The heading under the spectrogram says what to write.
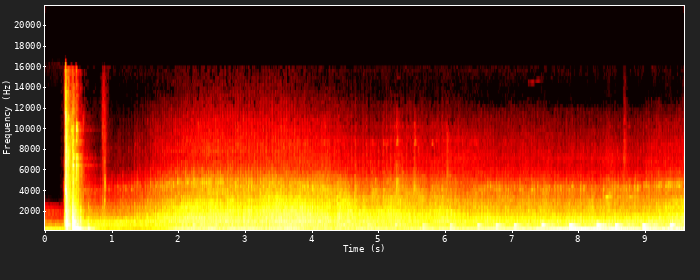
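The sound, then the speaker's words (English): A door shuts with a single loud thud at the very start, followed by a steady low engine rumble like a bus pulling away, with faint rising whine and no voices. “Then she closed the door before Henry could ask anything more.”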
